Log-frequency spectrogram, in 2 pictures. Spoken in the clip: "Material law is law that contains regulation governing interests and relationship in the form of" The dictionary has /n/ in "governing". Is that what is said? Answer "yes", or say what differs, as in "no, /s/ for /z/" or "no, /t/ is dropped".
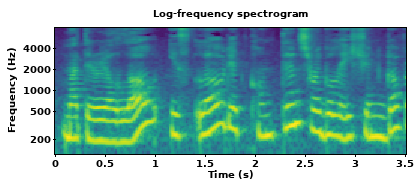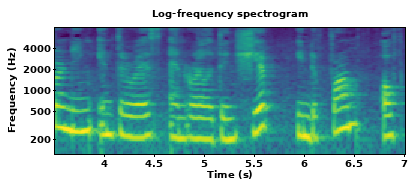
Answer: yes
